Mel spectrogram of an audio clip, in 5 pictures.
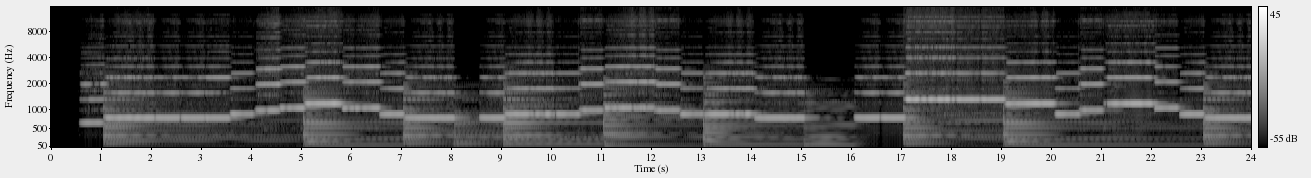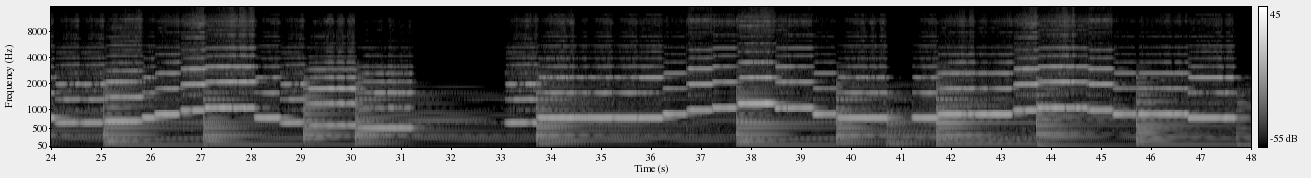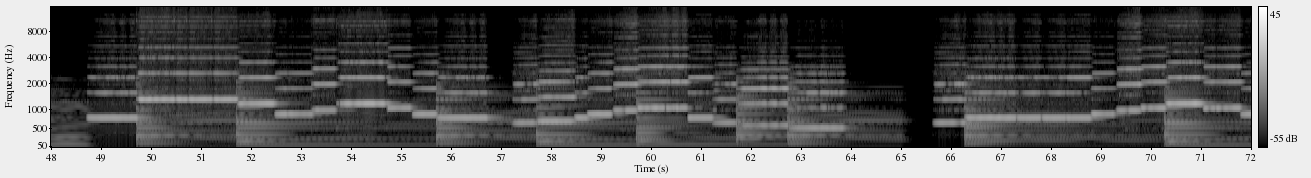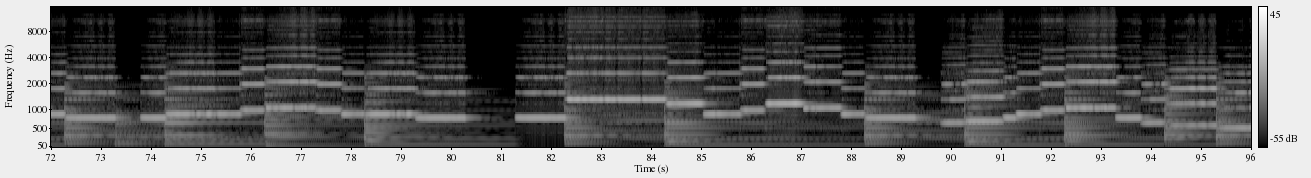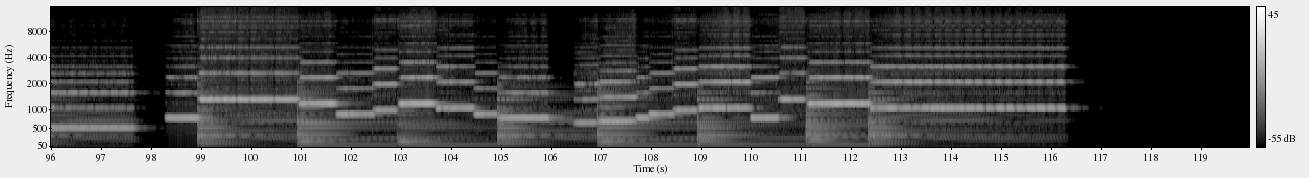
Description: Flute
C major (Sounding Pitch) (View more C major Music for Flute )
~ = 100 Adagio
4/4 (View more 4/4 Music)
Classical (View more Classical Flute Music)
